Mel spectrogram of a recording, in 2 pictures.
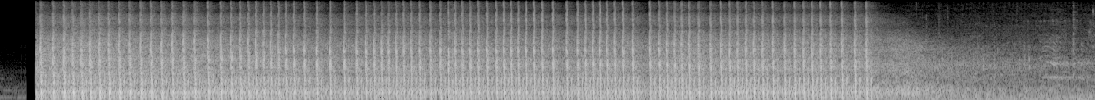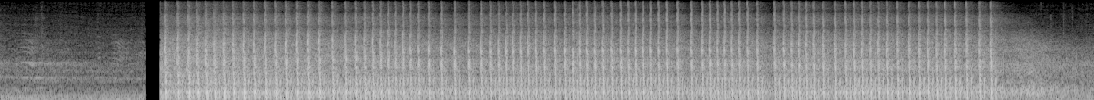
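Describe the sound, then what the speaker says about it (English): Automatic gunfire from the Las Vegas shooting, recorded by a guest at the Delano hotel: long, dense, loud bursts with a fluctuating rate of fire, a quieter lull with distant echoes, then another sustained burst. "There's a hotel guest at the Delano posted this particular video where you could hear the rate of fire fluctuating"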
